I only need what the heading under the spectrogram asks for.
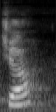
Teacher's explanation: च हमारी जिह्वा जहाँ पे टच होगी उसको तालु बोलते हैं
